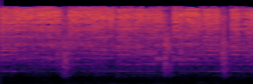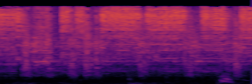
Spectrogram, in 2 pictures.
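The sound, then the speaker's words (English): A slow printer laboring through a print job, loud continuous hissing and grinding broken by rhythmic mechanical pulses repeating roughly every half second. “It's quite a slow printer, Harry.”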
